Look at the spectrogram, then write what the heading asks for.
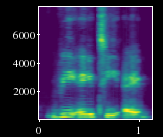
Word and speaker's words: Vata: And so the first one is called Vata, V-A-T-A. In the West, we pronounce it Vata.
